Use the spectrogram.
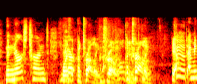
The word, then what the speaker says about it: Petrelli: reboot and you might remember him from Peter peterel the nurse turned Petrelli Petrelli dude I mean how many times can I mispronounce no it's it's it's easy it's easy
